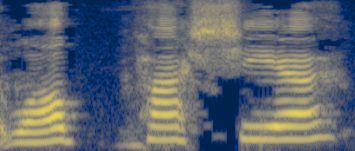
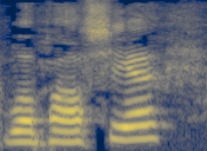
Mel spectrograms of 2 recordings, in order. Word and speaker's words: Wolbachia: How do you pronounce that? Wolbachia. Yeah. Wolbachia.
